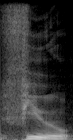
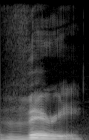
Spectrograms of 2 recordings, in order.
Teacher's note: You have your lower lip touching your top teeth.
